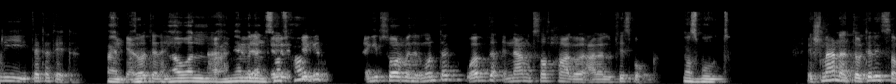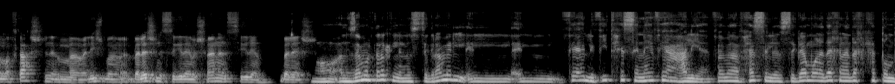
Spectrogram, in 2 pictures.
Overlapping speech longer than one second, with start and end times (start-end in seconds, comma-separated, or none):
1.2-3.2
